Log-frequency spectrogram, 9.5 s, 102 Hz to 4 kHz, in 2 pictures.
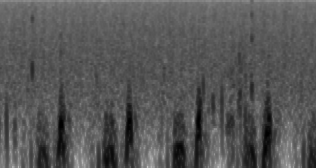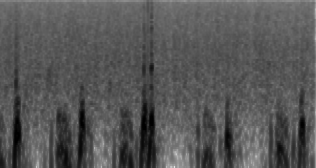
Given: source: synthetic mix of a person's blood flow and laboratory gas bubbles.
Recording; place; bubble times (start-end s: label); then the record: Doppler ultrasound of blood flow; precordium
0.10-0.18 s: bubbles
0.24-0.29 s: bubbles
0.50-0.56 s: bubbles
3.07-3.12 s: bubbles
3.21-3.29 s: bubbles
3.33-3.40 s: bubbles
3.43-3.88 s: bubbles
From the record:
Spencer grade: 2 (many but less than half of the cardiac periods contain bubble signals, singularly or in groups); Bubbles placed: only in the low amplitude regions of the cardiac cycle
